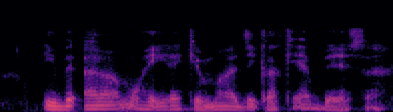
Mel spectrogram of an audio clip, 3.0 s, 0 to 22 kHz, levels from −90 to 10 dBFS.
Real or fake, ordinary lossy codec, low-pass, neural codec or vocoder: fake; none; none; codec, 16 kHz, 1 kbps, X-Codec, HuBERT features, trained on LibriSpeech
